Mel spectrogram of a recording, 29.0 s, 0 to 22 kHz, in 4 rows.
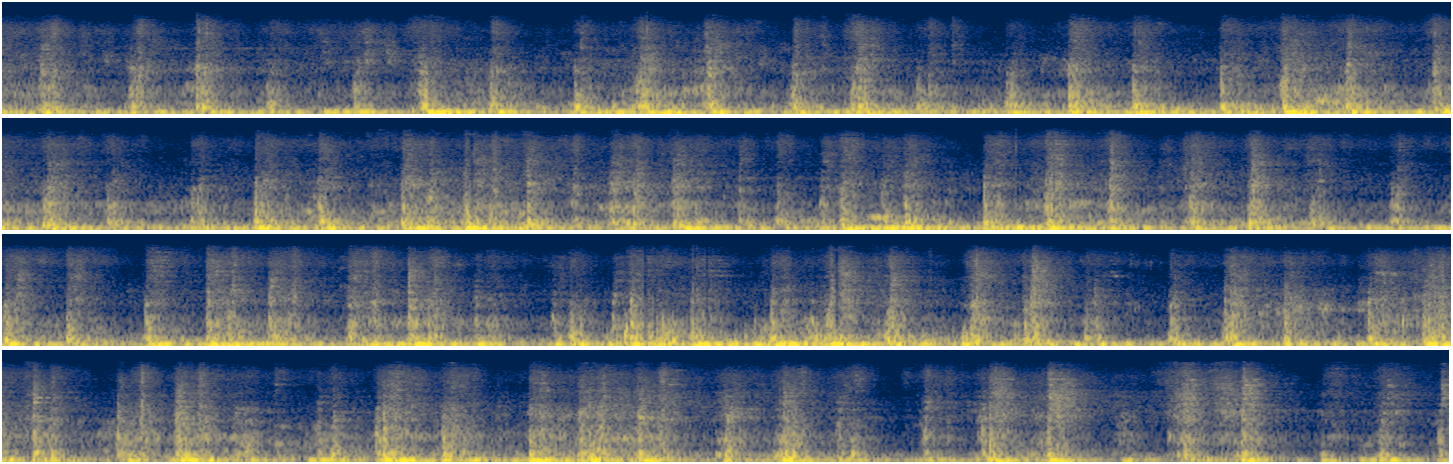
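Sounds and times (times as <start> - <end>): low train rumble: 0.0 - 28.9
train wheels clacking over rail joints: 0.0 - 28.9.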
